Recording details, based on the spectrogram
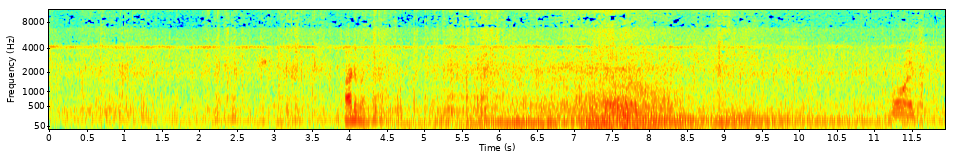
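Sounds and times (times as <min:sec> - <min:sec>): vehicle engine passing: 0:04.9 - 0:11.9.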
